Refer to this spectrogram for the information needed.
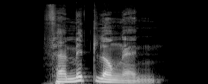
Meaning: plural of Vermittlung
- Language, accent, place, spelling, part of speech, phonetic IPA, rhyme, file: German, Germany, Berlin, Vermittlungen, noun, [fɛɐ̯ˈmɪtlʊŋən], -ɪtlʊŋən, De-Vermittlungen.ogg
